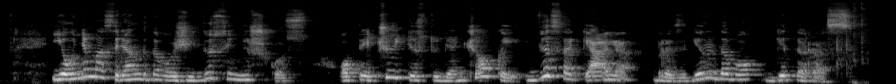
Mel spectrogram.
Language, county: Lithuanian, Kaunas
